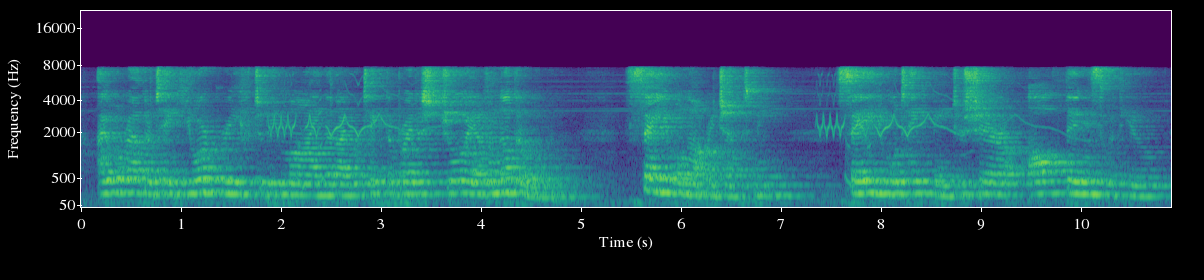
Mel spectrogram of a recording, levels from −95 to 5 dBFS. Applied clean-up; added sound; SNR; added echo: none; Animal; 15 dB; reverberation time 1.1 s.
